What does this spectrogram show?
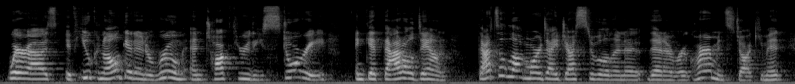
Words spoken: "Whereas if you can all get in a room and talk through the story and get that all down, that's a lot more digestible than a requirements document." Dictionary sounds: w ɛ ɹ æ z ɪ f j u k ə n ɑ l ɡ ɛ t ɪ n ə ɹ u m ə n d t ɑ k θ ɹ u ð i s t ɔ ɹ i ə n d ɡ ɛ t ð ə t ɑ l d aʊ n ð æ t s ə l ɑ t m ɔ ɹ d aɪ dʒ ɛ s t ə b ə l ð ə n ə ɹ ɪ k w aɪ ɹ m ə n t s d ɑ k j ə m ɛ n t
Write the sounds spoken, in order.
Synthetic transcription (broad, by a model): w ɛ ɹ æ z ɪ f j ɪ k ə n ɑ l ɡ ɛ t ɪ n ə ɹ u m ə n t ɑ k θ ɹ u ð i s t ɔ ɹ i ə n ɡ ɛ t ð ə t ɑ l d aʊ n ð æ t s ə l ɑ t m ɔ ɹ d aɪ dʒ ɛ s t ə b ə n ð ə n ə ɹ ɪ k w aɪ ɹ m ə n t s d ɑ k j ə m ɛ n t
